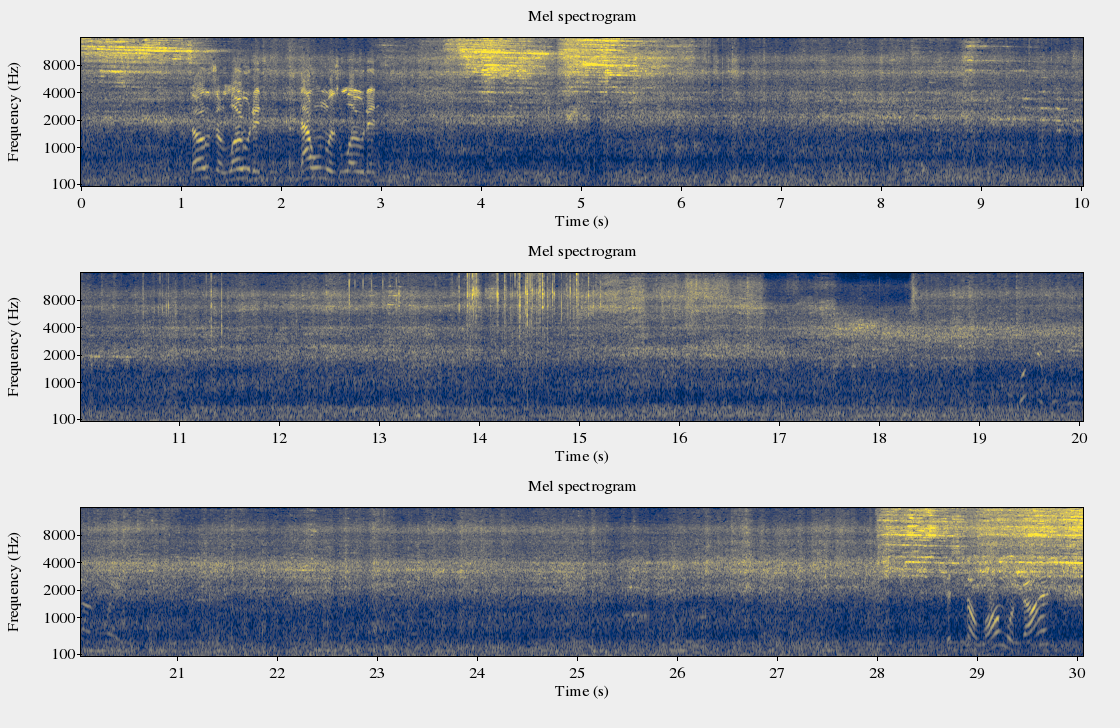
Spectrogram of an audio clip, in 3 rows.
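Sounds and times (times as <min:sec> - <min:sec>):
freight train rumble and clatter: 0:00.0 - 0:02.2, 0:03.0 - 0:30.0
high wheel squeal: 0:03.6 - 0:06.1, 0:28.0 - 0:30.0.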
